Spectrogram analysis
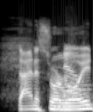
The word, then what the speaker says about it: dinosauroid: Dinosauroid. No, If you that's say it not. differently, if you say it like say humanoid, then say dinosauroid.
